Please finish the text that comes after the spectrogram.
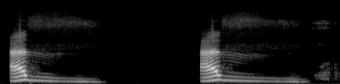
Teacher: dia gak punya sifat Hames karena apa dia tidak ada udara yang mengalir deras keluar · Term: huruf Zai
